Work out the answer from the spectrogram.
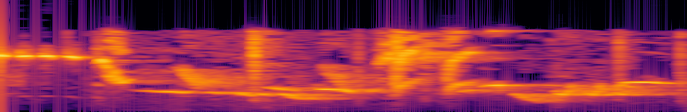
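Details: Caged white-rumped shama singing in morning sun, a tutor recording: a high thin whistle followed by swooping, slurred whistles falling and rising, with a few clicks.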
